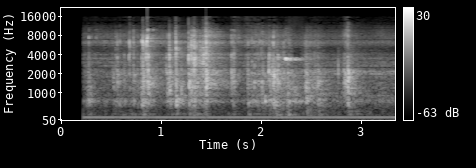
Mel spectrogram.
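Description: A door opening with a clattering run of metallic clicks and rattles from the latch, bright and fairly loud, over a steady low hum. No one speaks.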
